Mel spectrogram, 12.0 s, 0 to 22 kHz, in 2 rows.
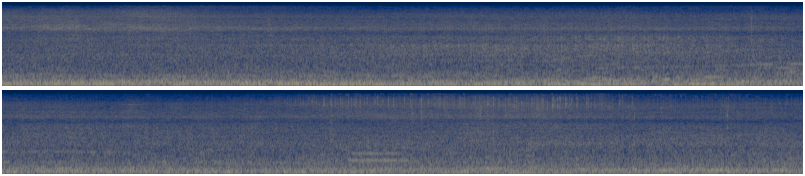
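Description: Tatra T3 tram pulling away from a stop and running off down the line amid street traffic noise. A steady low hum is heard for the first half and fades out after about six seconds.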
